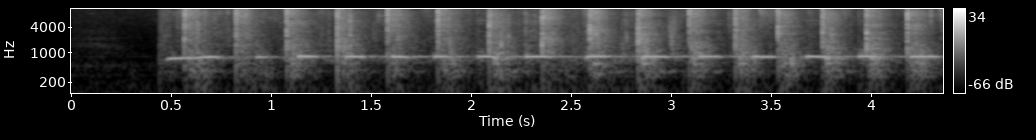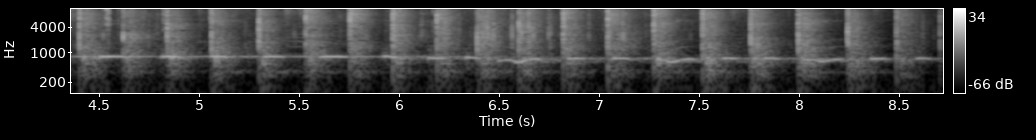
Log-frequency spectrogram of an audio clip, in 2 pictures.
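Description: Rapid, even tapping, about five taps a second, that starts suddenly half a second in over a steady held tone; the tone begins to waver after about six seconds.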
